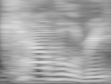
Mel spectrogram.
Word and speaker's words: cavalry: I always confuse the word Calvary with cavalry. Even right now, I'm concentrating so hard to try and say it properly.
